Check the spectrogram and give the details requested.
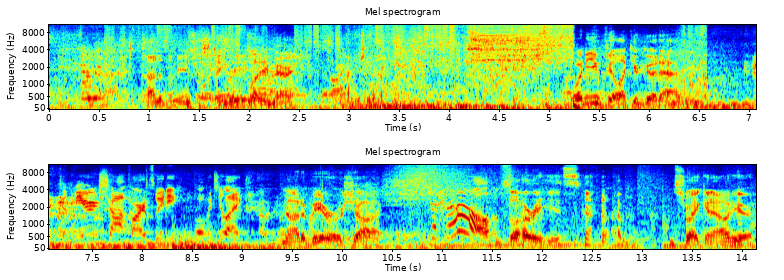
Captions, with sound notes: That is an interesting Bloody Mary. [SIGHS] What do you feel like you're good at? It's a beer and shot bar, sweetie. What would you like? Not a beer or a shot. What the hell? I'm sorry. It's-- I'm striking out here.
